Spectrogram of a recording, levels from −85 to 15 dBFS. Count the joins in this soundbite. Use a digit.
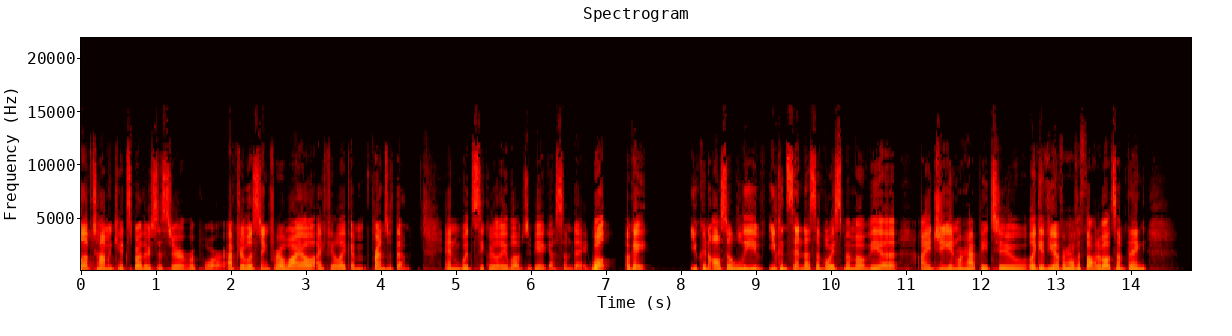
0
